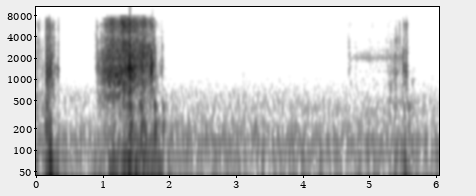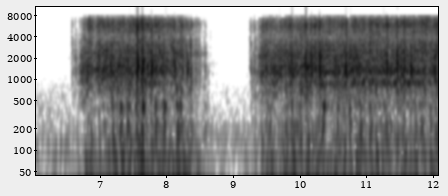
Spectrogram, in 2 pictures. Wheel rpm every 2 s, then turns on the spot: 20, 10, 10, 60, 40, 100.
4-6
